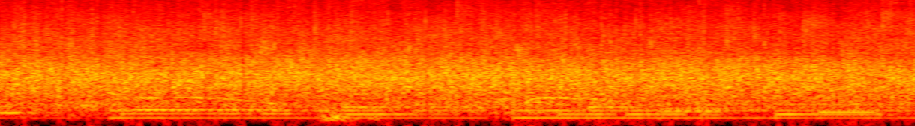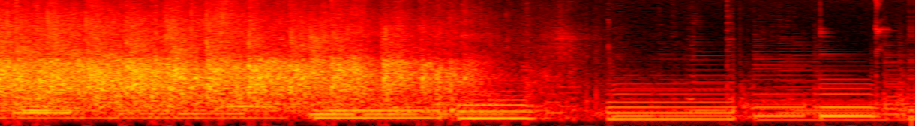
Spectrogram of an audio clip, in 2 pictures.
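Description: Sustained, dense applause fills a municipal council chamber during a session honouring a mother, with music playing underneath; the clapping thins out after about nine seconds and leaves the music alone.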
